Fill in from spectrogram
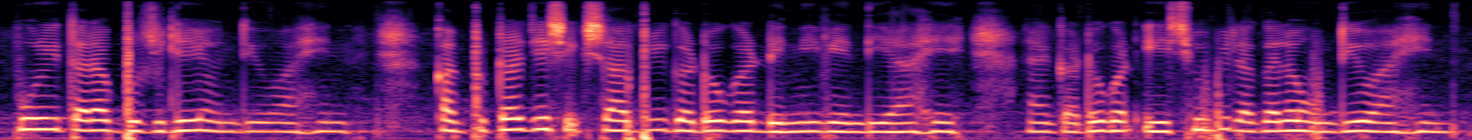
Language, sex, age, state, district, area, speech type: Sindhi, female, 18-30, Rajasthan, Ajmer, urban, spontaneous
